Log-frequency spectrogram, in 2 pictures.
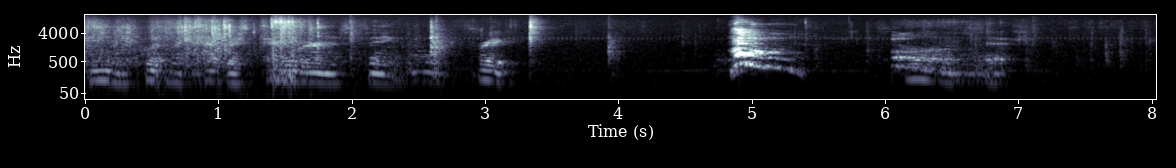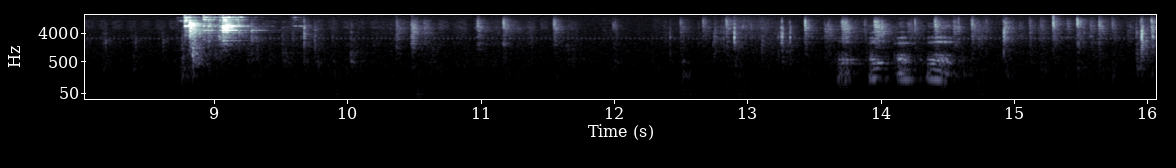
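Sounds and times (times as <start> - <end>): plastic package rustling: 0.0 - 2.2, 12.4 - 13.8.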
